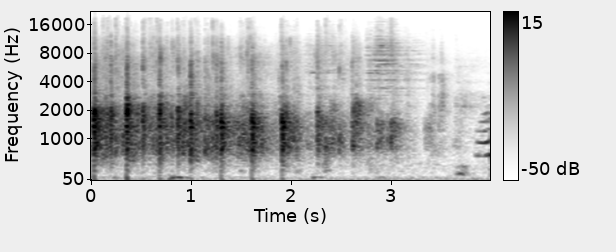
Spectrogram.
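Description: Scattered clapping from a small audience at a panel session, a few loud close claps over a softer spread of hands, tapering off toward the end.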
